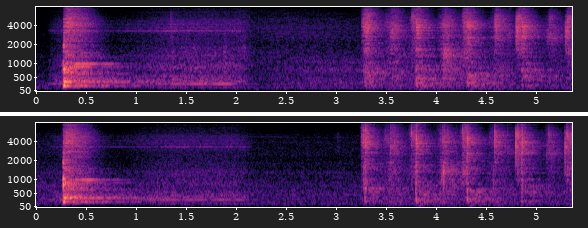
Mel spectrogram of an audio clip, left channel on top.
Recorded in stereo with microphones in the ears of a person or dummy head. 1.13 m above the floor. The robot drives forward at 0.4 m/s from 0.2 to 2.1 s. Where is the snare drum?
35° right (ahead or behind), 1.4 m.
